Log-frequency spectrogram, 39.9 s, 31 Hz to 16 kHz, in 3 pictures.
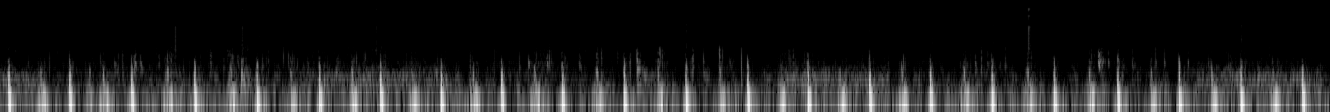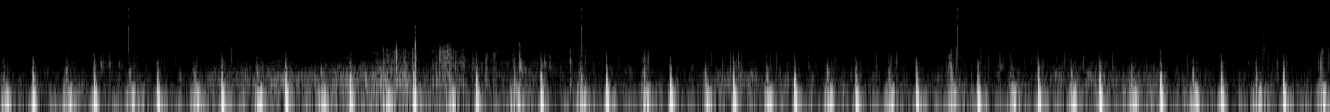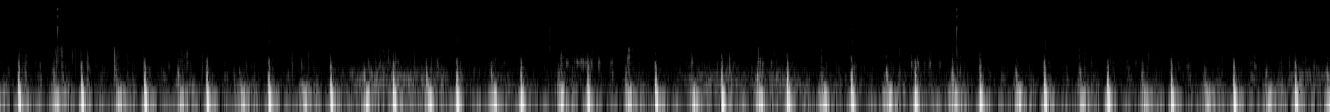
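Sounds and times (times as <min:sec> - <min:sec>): faint low hum: 0:00.0 - 0:39.9
heartbeat thumps: 0:00.0 - 0:39.9.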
